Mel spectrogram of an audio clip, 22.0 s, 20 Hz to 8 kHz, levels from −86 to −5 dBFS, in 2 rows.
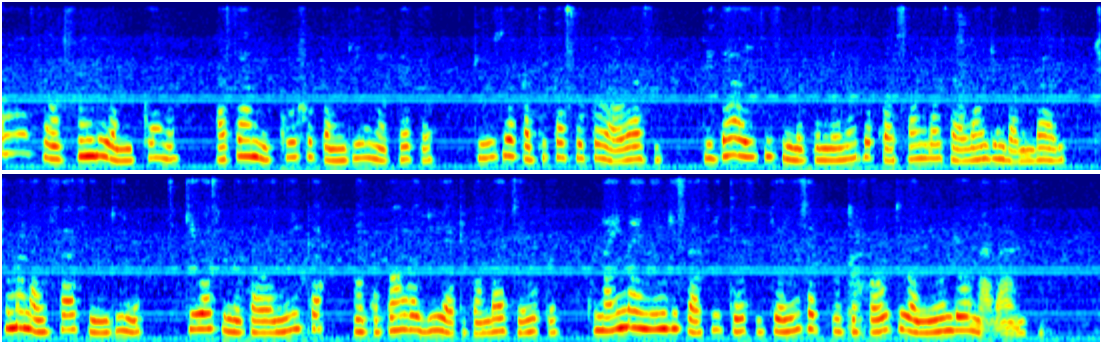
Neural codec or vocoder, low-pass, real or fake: none; 7.2 kHz; real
